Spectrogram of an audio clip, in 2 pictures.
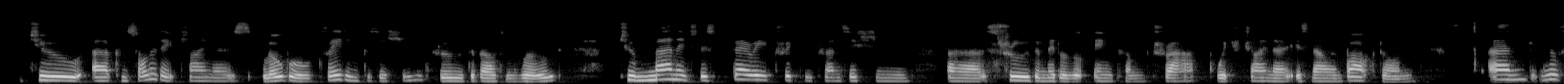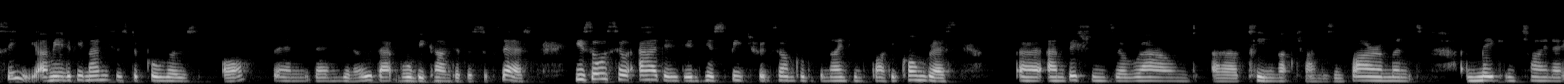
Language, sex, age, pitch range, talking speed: English, female, 50-69, 155-210 Hz, 145 wpm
